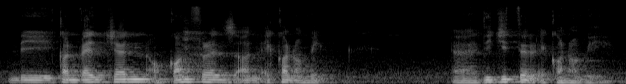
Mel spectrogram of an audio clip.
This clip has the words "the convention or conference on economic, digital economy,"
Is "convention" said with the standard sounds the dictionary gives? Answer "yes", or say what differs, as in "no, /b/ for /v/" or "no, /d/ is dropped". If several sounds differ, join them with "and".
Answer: yes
